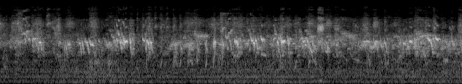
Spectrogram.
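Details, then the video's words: Budgerigars housed as a small colony, lively overlapping twittering with bright chirps and short whistled notes rising above a steady chattering background of many birds. "budgies small colony setup"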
